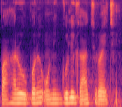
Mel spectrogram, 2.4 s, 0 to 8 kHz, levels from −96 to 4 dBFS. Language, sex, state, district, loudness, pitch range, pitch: Bengali, male, Tripura, West Tripura, -14 LUFS, 115-135 Hz, 125 Hz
